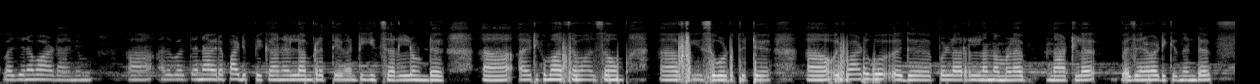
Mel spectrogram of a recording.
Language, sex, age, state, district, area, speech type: Malayalam, female, 18-30, Kerala, Kasaragod, rural, spontaneous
